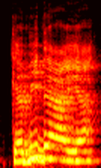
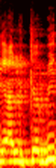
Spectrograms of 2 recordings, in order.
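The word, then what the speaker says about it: كبد: ഈ അൽ കബീദ് എന്ന വാക്കിൻ്റെ പ്രസിദ്ധമായ ഉച്ചാരണം കതിഫ് എന്ന വാക്കിൻ്റെ വസ്നാണ്. അൽ കബീദ്, കതിഫ് പോലെ.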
